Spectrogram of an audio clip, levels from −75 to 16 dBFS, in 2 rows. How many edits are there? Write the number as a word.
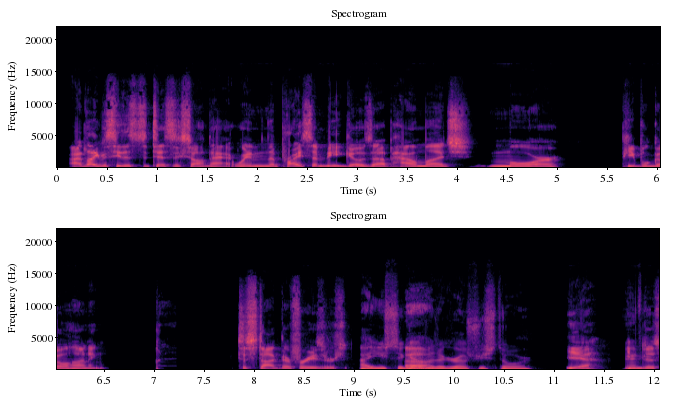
two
